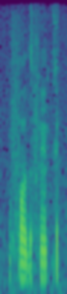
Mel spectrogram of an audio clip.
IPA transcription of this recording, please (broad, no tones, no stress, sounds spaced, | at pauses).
f ɒ r f ɛ̃ k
